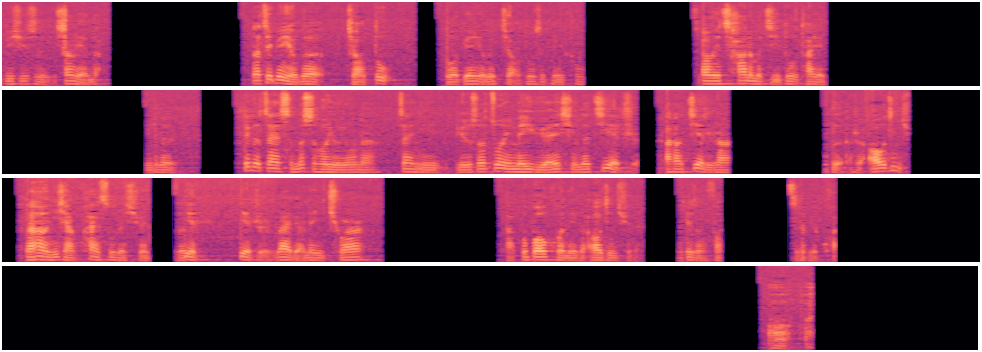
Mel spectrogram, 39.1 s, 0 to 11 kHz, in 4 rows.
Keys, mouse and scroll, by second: 0.7-3.2 middle drag, 4.7-6.5 drag, 7.9-9.6 middle drag, 11.1-15.3 middle drag, 15.3-17.4 scroll up 1, 17.4-21.1 drag, 21.8-23.4 middle drag, 25.6 middle click, 29.9 a, 33.8 Tab, 35.5 shift+a, 36.7 Tab, 37.2 click, 37.9-39.1 right drag.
